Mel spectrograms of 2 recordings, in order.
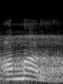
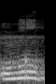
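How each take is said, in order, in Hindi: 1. नाम 'a' से शुरू होता है और आख़िर में कोई स्वर नहीं है। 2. नाम 'u' से शुरू होता है और 'oo' पर ख़त्म होता है।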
